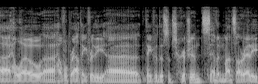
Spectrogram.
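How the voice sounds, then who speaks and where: Against noticeable background noise, the speaker moves at a moderate pace with ordinary pitch variation. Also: man. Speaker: board game streamer. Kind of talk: casual chat. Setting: live stream.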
